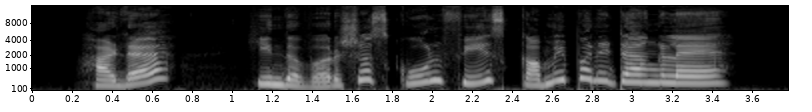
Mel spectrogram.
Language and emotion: Tamil, surprised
